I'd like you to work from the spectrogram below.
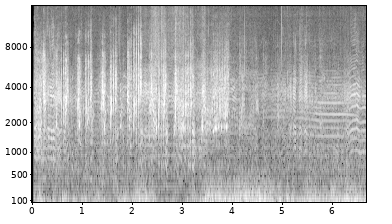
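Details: Black-browed albatrosses at a large colony on Steeple Jason Island, Falklands, fill the air with harsh, braying, bleat-like calls from many birds at once, over a steady low rumble of wind or surf.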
